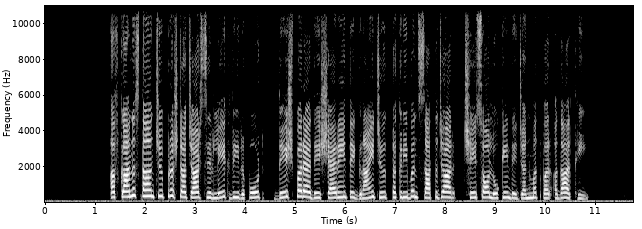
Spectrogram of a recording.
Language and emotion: Dogri, neutral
